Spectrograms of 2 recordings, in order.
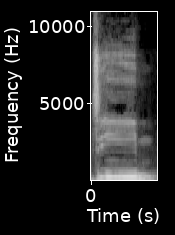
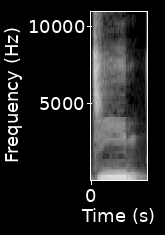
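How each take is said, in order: The two takes are said the same way.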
